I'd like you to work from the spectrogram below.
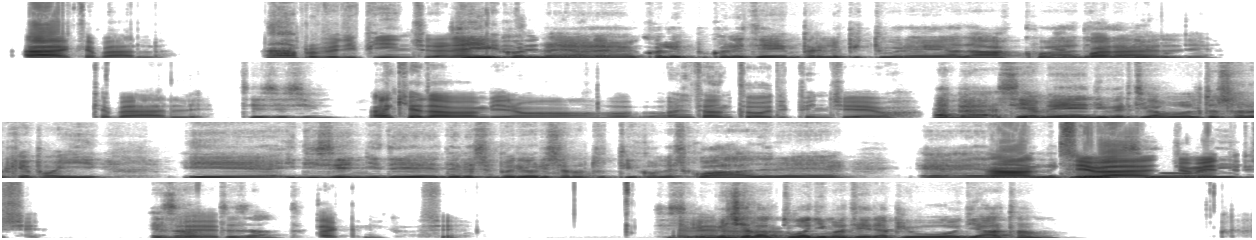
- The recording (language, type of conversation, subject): Italian, unstructured, Quale materia ti fa sentire più felice?
- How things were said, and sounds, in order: other background noise; tapping; tongue click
